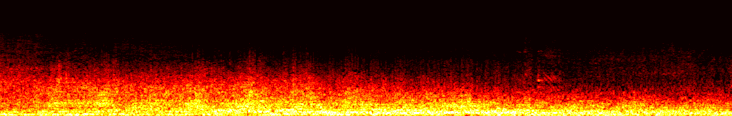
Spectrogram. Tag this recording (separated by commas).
missile launch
